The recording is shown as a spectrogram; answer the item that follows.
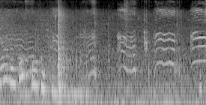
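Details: Rottweiler puppies being urged to nurse from their black mother. Human talking opens, then a sharp knock, then a series of short wavering puppy whines, rising and dipping, fill the second half.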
